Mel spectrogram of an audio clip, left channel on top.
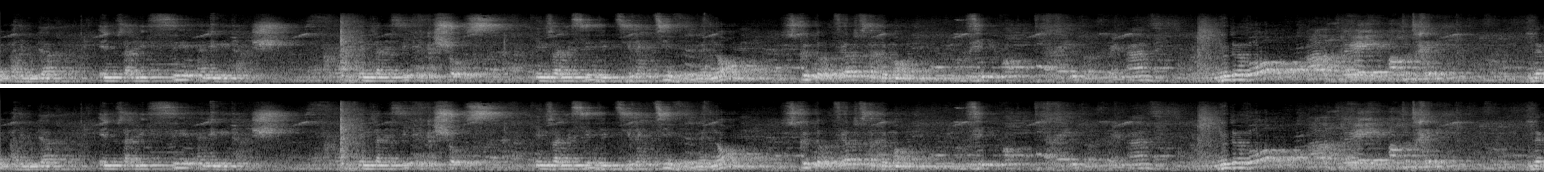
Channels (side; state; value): both; normal; correlation 0.85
